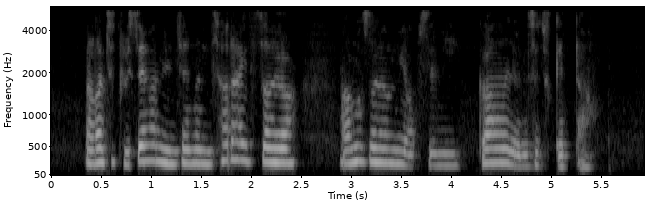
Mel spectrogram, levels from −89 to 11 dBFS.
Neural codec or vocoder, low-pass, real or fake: codec, 24 kHz, 3 kbps, HILCodec; 5.4 kHz; fake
